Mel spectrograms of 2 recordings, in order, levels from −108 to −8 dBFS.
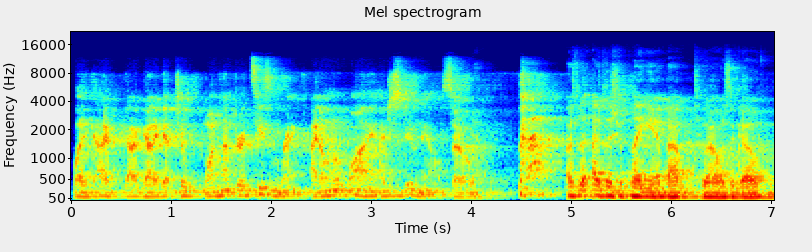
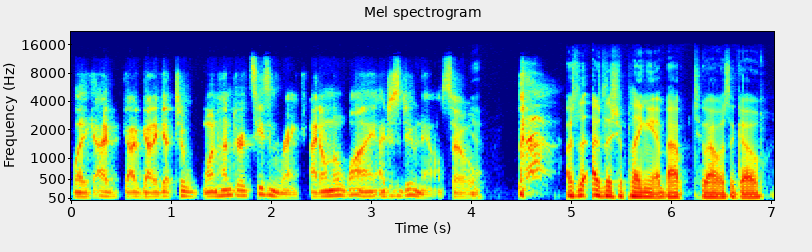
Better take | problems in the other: second | room echo; slight; dies away in 1 s // off-mic speech; somewhat distant

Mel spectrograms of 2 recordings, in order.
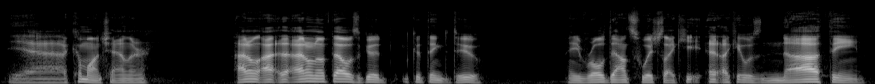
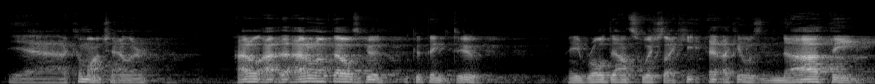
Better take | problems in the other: first | room echo; slight; dies away in 1.6 s

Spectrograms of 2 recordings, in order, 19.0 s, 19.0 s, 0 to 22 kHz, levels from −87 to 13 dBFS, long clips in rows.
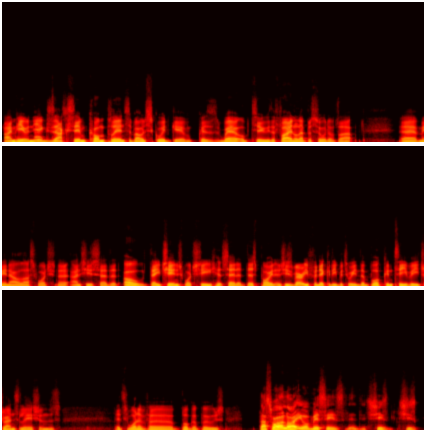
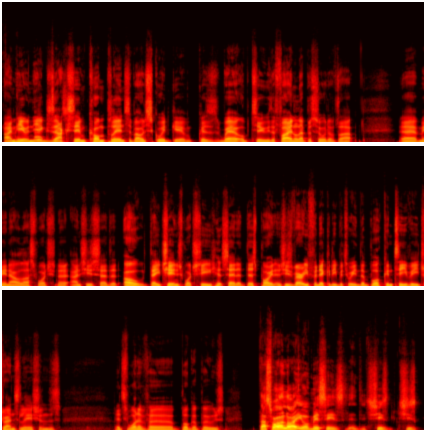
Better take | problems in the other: second | muffled; slightly; fading above 3.5 kHz

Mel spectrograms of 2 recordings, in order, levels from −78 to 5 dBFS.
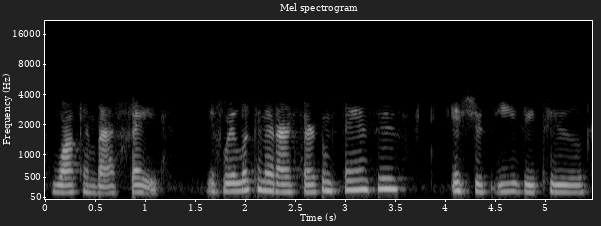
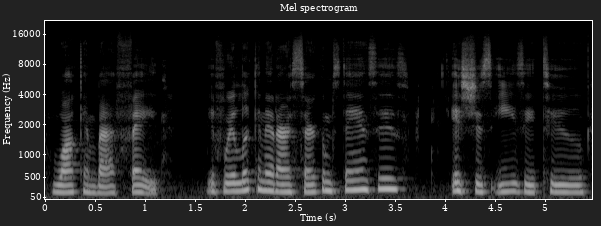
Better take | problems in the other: second | phone-call audio; poor line

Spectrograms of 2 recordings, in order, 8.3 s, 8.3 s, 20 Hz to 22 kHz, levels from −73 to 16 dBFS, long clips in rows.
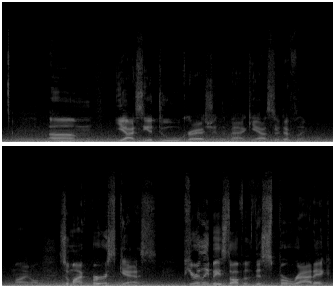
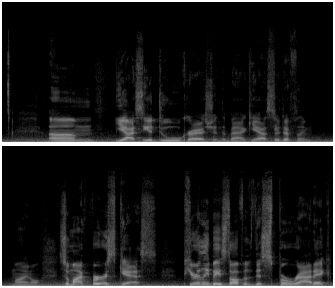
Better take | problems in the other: second | low rumble; loud; throughout; 8 dB below the speech; faint in the second

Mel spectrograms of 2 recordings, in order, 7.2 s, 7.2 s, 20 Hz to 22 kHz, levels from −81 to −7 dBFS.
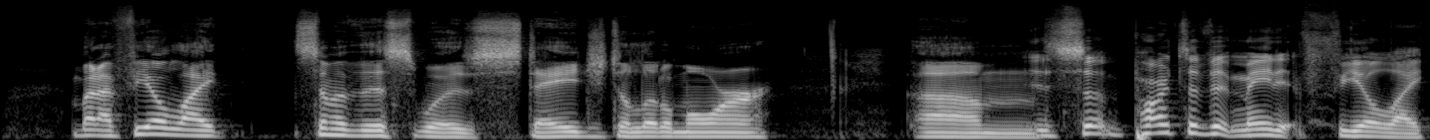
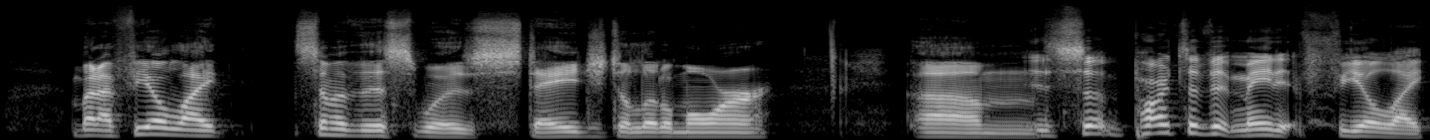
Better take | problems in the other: first | thin; somewhat; fading below 450 Hz

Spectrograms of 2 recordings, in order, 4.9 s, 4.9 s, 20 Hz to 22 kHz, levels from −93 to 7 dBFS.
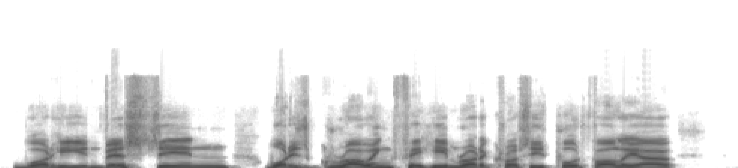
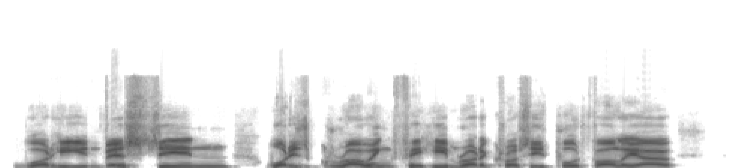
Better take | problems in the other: first | thin; somewhat; fading below 300 Hz

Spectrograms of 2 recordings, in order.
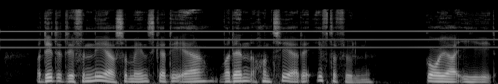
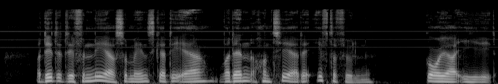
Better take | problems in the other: second | high-pitched whine; loud; throughout; 4.5 kHz, 8 dB below the speech; faint in the second

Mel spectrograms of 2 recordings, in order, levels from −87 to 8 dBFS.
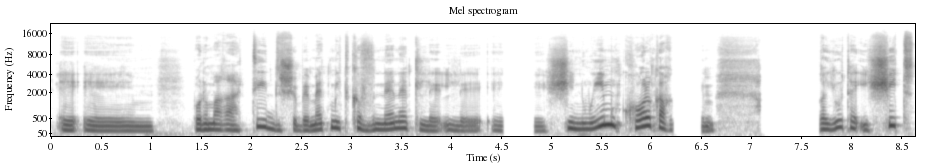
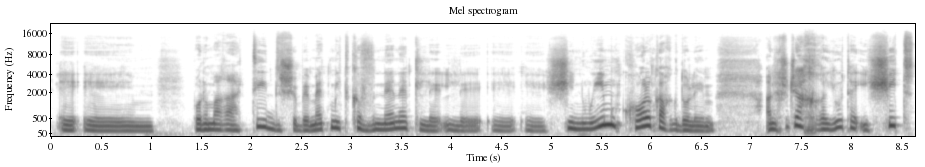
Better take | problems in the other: second | audio cutting out; at 4.5 s, at 6 s and at 7 s for 0.5 s

